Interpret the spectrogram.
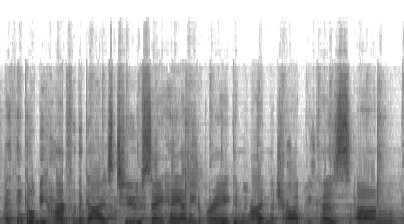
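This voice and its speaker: A woman's voice: fairly low pitch, expressive, normal speed. Candid American woman rider. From United States. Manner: candid, matter-of-fact. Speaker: tour rider. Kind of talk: interview to camera. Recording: loud music under voice.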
